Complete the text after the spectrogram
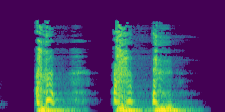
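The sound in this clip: Three harsh coughs from a man being choked by the throat: one long burst, then a pause, then two quick bursts close together, loud and alone.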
